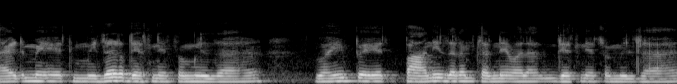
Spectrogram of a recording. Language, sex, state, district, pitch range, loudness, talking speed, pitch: Hindi, male, Bihar, West Champaran, 135-145 Hz, -17 LUFS, 185 wpm, 140 Hz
